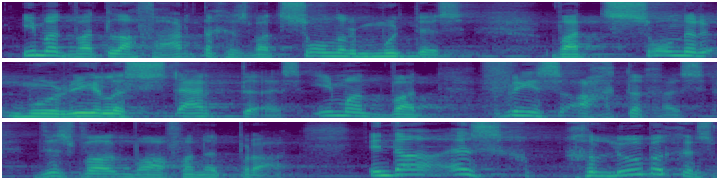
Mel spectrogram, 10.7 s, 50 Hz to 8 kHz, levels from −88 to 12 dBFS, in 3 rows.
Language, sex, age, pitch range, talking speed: English, male, 60-79, 145-190 Hz, 145 wpm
